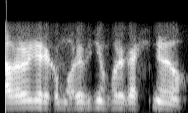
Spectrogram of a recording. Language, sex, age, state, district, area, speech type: Bodo, male, 60+, Assam, Chirang, urban, conversation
